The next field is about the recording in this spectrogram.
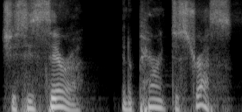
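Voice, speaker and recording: A man reading screenplay stage directions as dramatic narration, in a deliberate, suspenseful way. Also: a little high, animated, darkish tone, breathy edge.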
